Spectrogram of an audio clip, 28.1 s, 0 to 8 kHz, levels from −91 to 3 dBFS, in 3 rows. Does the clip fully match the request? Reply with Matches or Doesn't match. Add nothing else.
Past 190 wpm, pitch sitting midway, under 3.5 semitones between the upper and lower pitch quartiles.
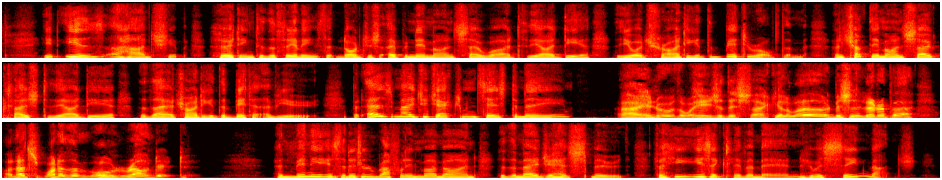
Doesn't match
